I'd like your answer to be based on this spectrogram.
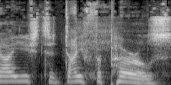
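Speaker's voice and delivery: slow, lightly voiced driving instructor boast; mock instructor. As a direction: drag it out like a deadpan tall tale.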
